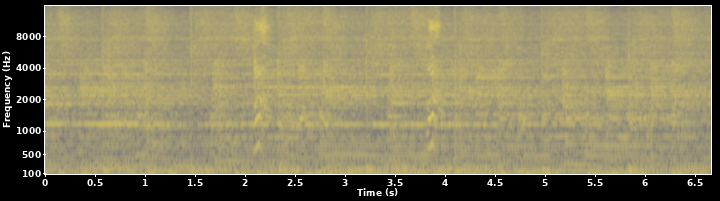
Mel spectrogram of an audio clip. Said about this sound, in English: And Ruff Ruff the dog is Ruff Ruffing about, biting at our heels and chasing the tennis ball.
